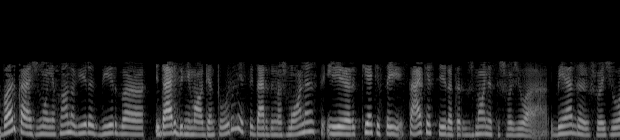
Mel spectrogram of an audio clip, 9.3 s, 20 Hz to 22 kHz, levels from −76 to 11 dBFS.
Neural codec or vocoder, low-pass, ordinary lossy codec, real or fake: codec, 16 kHz, 1 kbps, FunCodec, trained on Chinese and English, 50 frames a second; 3.6 kHz; MP3, 16 kbps; fake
